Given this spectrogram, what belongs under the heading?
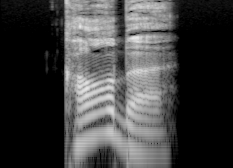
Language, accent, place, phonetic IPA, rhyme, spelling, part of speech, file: German, Germany, Berlin, [ˈkɔʁbə], -ɔʁbə, Korbe, noun, De-Korbe.ogg
- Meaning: dative singular of Korb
